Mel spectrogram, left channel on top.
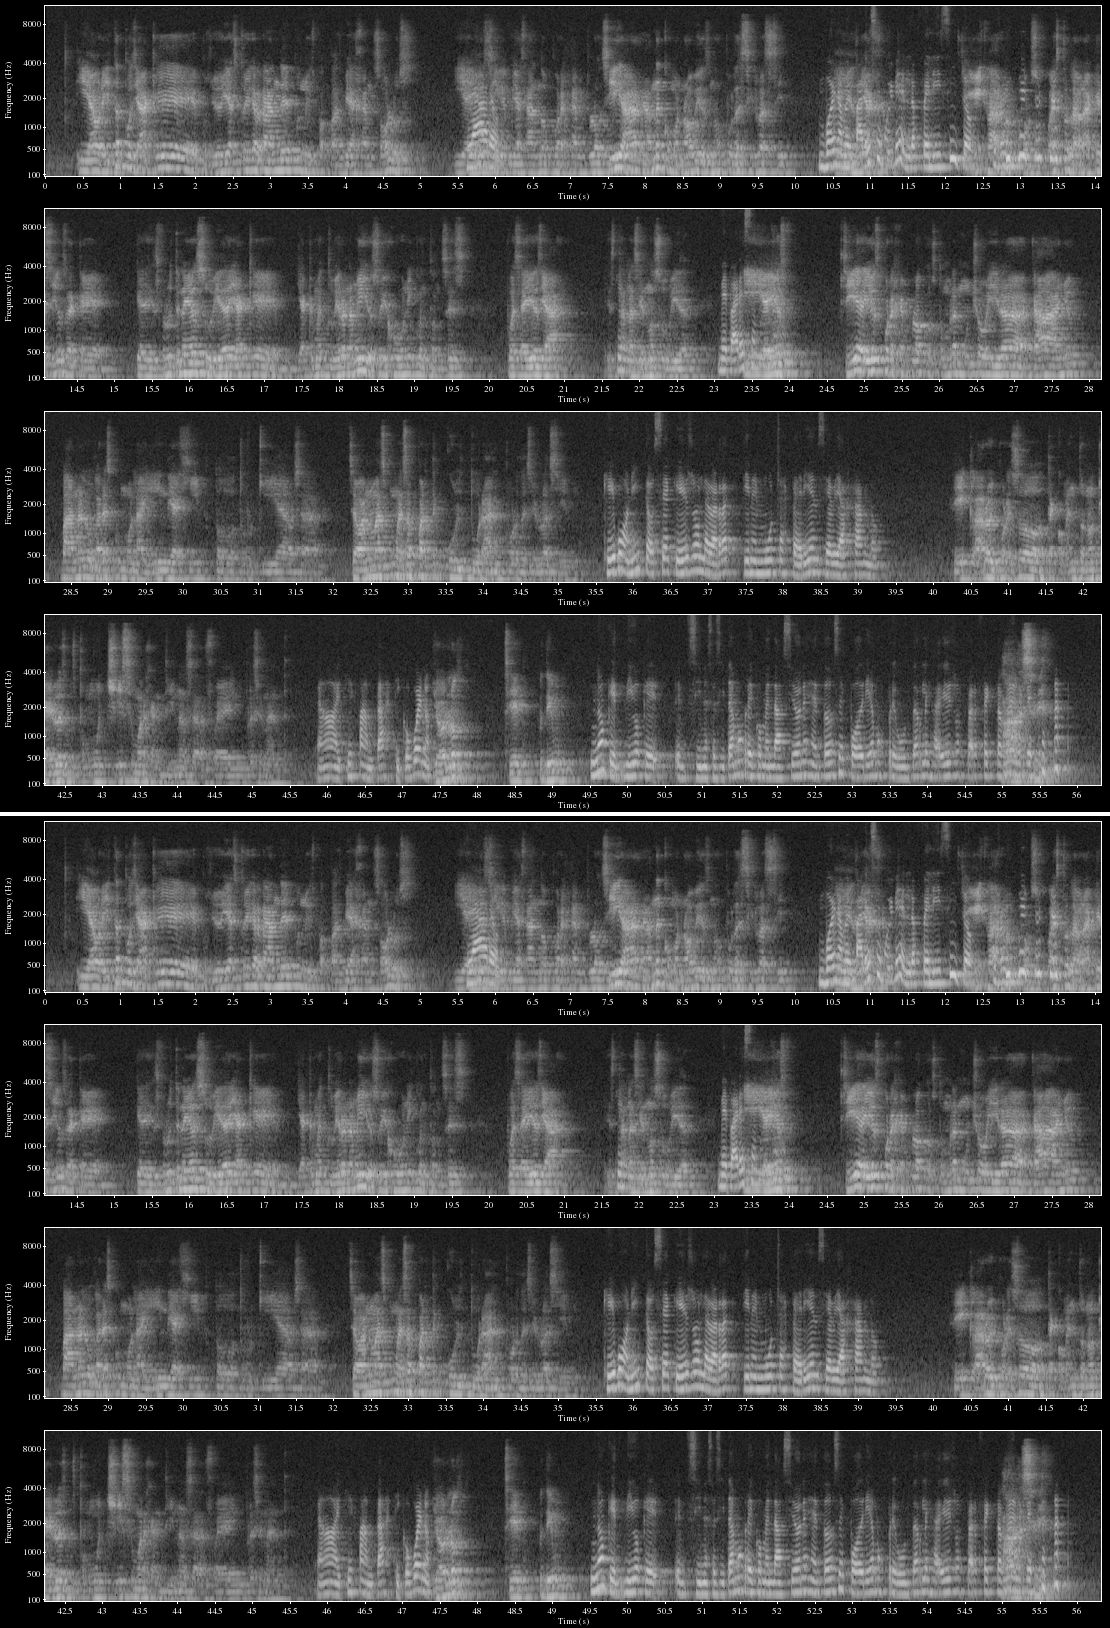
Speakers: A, on the left (about 80°); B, on the right (about 70°).
A: Y ahorita, pues ya que pues yo ya estoy grande, pues mis papás viajan solos y
B: Claro,
A: ellos siguen viajando, por ejemplo, sí, a- andan como novios, ¿no? Por <laughs> decirlo así.
B: Bueno,
A: Ellos
B: me parece
A: viajan,
B: muy bien, los felicito.
A: sí, claro,
B: <laughs>
A: por supuesto, la verdad que sí, o sea, que, que disfruten ellos su vida ya que, ya que me tuvieron a mí, yo soy hijo único, entonces, pues ellos ya están
B: Qué lindo.
A: haciendo su vida.
B: Me parece
A: Y
B: muy
A: Ah, ellos,
B: bien.
A: Sí, ellos, por ejemplo, acostumbran mucho ir a cada año, van a lugares como la India, Egipto, Turquía, o sea, se van más como a esa parte cultural, por decirlo así, ¿no?
B: Qué bonito, o sea que ellos la verdad que tienen mucha experiencia viajando.
A: Sí, claro, y por eso te comento, ¿no? Que a ellos les gustó muchísimo Argentina, o sea, fue impresionante.
B: Ay, qué fantástico. Bueno,
A: Yo lo... Sí, digo...
B: no que digo que eh, si necesitamos recomendaciones, entonces podríamos preguntarles a ellos perfectamente.
A: Ah, sí.
B: <laughs>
